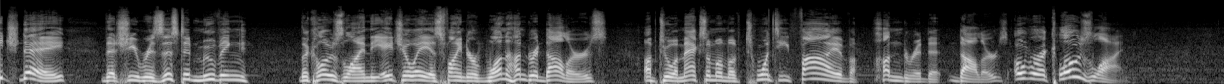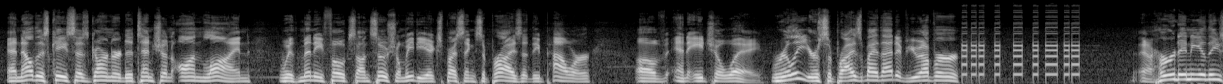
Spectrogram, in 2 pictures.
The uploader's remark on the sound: ON LOCATION: Our broadcast from Opening Day of the Hancock County Fair. It's Veterans Day at the Fair.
